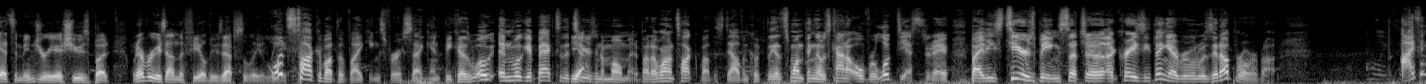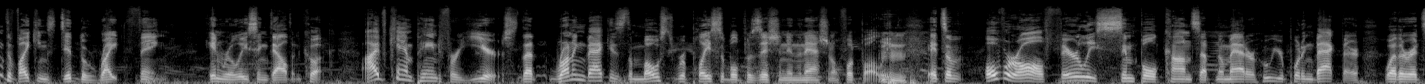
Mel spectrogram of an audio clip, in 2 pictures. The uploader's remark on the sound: They break that down live from the University Ridge Golf course as we cover the Am Fam Championship!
